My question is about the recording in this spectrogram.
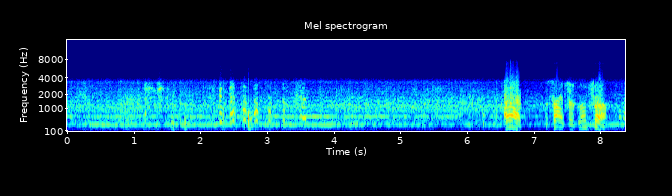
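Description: Open space-to-ground radio channel carrying a steady buzzing hum and hiss. Faint, broken voice fragments come a couple of seconds in, and a short burst of speech comes near the end.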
